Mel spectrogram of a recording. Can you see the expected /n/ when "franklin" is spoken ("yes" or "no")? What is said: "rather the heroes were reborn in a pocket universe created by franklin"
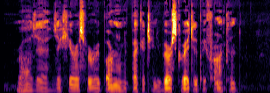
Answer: yes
